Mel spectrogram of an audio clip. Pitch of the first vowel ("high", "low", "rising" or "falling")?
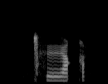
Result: high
